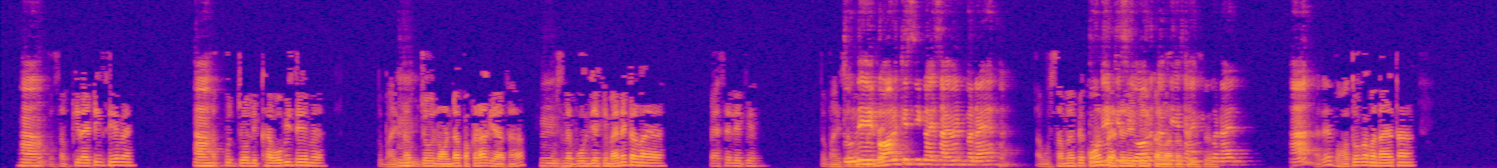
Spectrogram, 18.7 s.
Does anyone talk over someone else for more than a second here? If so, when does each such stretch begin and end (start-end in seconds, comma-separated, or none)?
13.6-15.2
